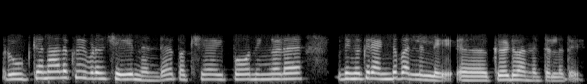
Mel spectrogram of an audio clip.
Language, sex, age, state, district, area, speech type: Malayalam, female, 18-30, Kerala, Kannur, rural, conversation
